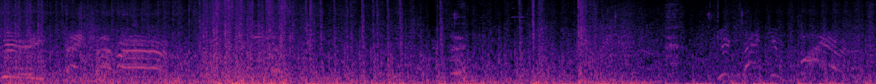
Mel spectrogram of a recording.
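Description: Call of Duty: Black Ops battle in a village, with dense overlapping gunfire and automatic bursts in a constant loud barrage while voices shout over it.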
